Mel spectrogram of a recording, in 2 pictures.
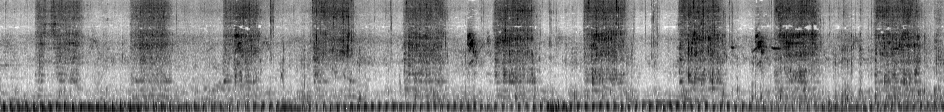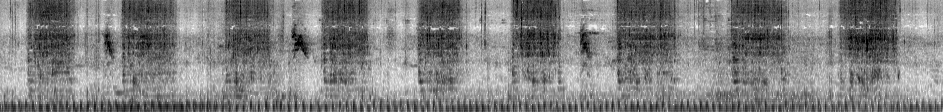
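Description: Goat being hand-milked into a stainless steel pot: rhythmic squirts of milk hitting the metal, about two a second, over a steady low hum.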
